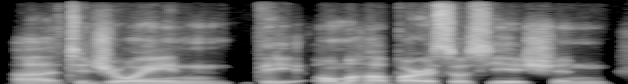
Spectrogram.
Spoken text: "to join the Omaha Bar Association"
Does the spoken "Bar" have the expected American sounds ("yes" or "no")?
yes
